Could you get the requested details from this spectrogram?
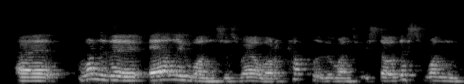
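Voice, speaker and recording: Speaking in a northern Scottish accent, a man with a high voice keeps a moderate pace and fairly even intonation. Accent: Scottish (north). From northern Scotland (Elgin area). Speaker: pandemic planning consultant, guest speaker. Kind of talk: talk to a club audience.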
